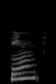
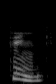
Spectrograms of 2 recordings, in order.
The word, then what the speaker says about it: think: La première, je l'ai mal dit, parce que j'ai pas mis ma langue entre mes dents. Et la deuxième, j'ai mis ma langue entre mes dents. Du coup, j'ai réussi à la prononcer. Donc, on entend bien la différence entre think, think.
